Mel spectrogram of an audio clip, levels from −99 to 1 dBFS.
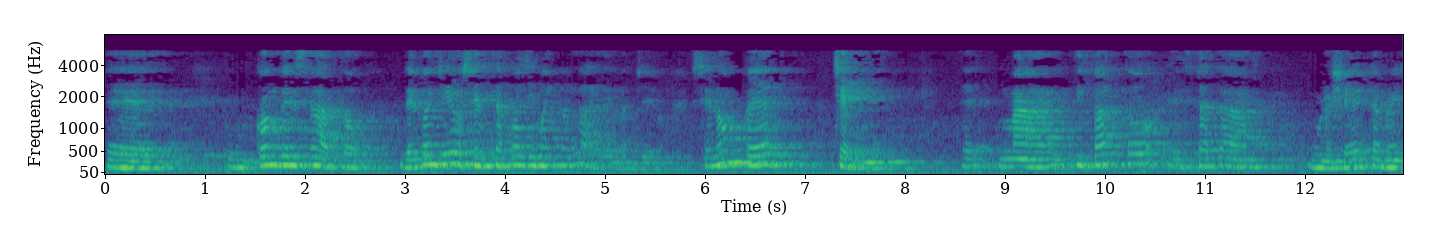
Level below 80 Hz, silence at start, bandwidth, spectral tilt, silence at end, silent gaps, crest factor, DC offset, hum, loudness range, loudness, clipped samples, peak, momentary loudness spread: -54 dBFS; 0 s; 5.8 kHz; -11 dB/octave; 0 s; none; 16 dB; under 0.1%; none; 5 LU; -32 LUFS; under 0.1%; -16 dBFS; 15 LU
